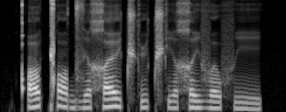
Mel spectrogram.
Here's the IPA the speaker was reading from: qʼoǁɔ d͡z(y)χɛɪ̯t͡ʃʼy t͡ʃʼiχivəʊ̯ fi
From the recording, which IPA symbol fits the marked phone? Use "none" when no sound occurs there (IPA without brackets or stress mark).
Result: i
